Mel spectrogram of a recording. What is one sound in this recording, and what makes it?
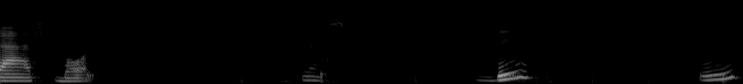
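A woman speaks slowly and clearly in short phrases nearby.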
